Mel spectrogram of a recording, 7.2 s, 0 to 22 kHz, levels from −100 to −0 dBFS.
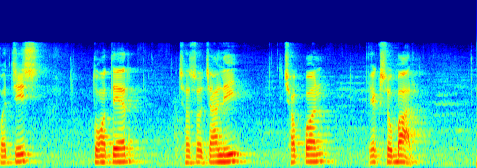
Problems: constant background noise, background conversations at intervals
